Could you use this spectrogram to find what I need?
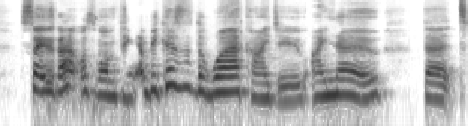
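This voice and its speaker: A woman's somewhat breathy voice with lively intonation, at a moderate pace. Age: 50s. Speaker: career coach. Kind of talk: interview conversation.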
